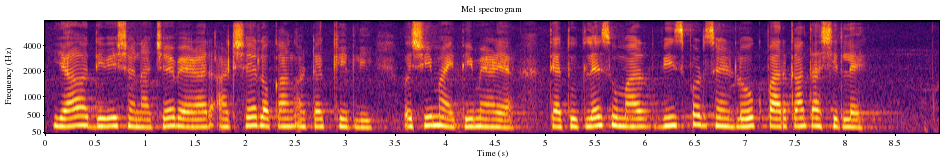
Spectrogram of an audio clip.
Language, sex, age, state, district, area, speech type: Goan Konkani, female, 30-45, Goa, Ponda, rural, read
